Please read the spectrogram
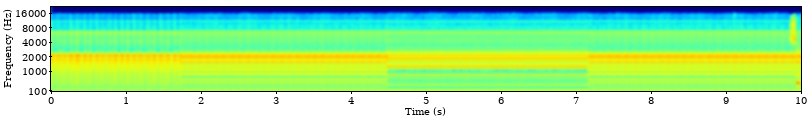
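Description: Doepfer A111-1 VCO's sine wave under audio-rate exponential FM from a second sine oscillator (an A110 VCO), giving a steady, harsh, inharmonic tone. Its timbre jumps three times, about two, four and a half and seven seconds in, as the modulating oscillator's range is switched between octaves.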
